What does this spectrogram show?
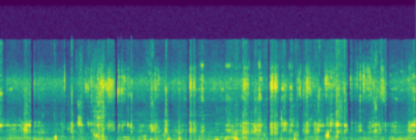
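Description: Close-up eating sounds: wet chewing and lip-smacking of a mouthful of rice and curry eaten by hand, made of many soft, short clicks.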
